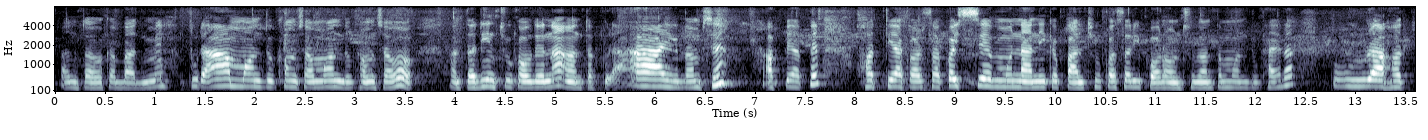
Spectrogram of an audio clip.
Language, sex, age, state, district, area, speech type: Nepali, female, 45-60, West Bengal, Jalpaiguri, rural, spontaneous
